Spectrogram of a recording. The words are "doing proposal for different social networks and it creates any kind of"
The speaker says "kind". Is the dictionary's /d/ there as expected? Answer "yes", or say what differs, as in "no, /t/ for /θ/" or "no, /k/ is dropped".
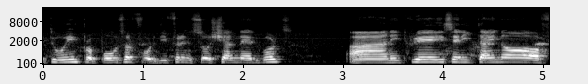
no, /d/ is dropped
